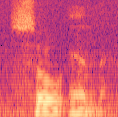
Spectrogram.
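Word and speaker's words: Samhain: it's spelled s-a-m-h-e-i-n and it doesn't pronounce anywhere like it's spelled it's uh basically called so n that's what the word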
